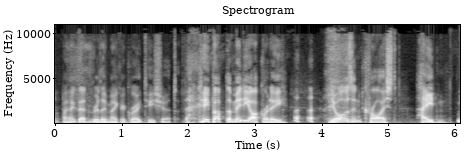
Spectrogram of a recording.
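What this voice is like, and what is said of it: Bad put-on Australian accent. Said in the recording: “that Australian accent in the flesh, it really is terrible. It's awful.”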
